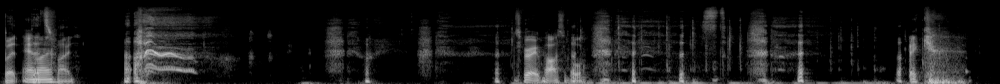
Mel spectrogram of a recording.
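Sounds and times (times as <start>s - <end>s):
speech: 0.0s - 1.6s, 5.0s - 8.2s, 9.0s - 9.8s
fast typing on a computer keyboard: 5.1s - 9.5s.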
